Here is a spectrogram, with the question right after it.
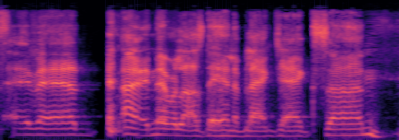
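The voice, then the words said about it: Imitates another person's voice. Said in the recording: “that impersonation of Dosh ... that Mosh Ribs voice you just gave us”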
